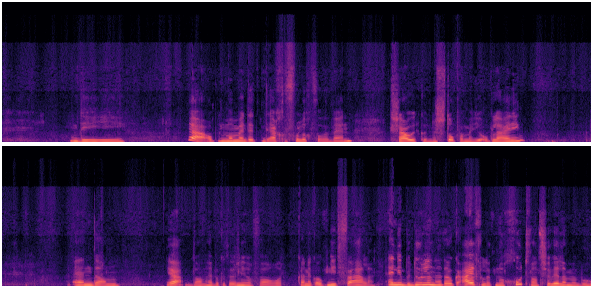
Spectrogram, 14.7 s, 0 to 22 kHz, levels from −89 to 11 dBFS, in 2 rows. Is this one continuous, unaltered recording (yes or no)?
no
